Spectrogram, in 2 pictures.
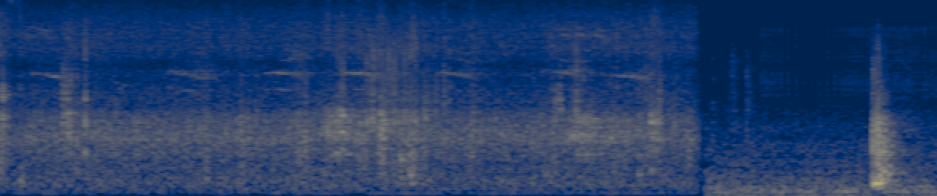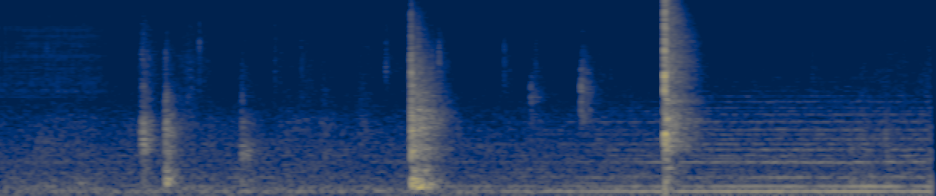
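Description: Outdoor ambience with faint bird chirps changes abruptly to the hush of an empty house. There, four sharp knocks or thuds sound about two seconds apart, the last the loudest. A low steady drone comes in near the end.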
